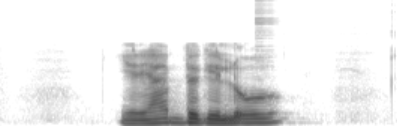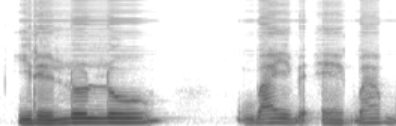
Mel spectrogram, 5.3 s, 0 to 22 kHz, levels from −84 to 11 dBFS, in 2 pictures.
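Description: From 1.70 s to the end, the speech carries imaging from sample-and-hold upsampling. The rate was raised by holding each sample with no smoothing filter, which fits an original rate near 11 kHz. Mirrored copies of the speech spectrum appear, the first between about 5.5 and 11 kHz at about 23 dB below the signal, heard as a bright metallic fizz tracking loudness. A spectrogram shows inverted harmonic patterns above 5.5 kHz, and the waveform shows small staircase steps.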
